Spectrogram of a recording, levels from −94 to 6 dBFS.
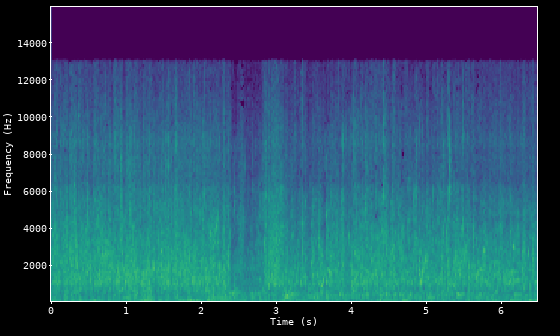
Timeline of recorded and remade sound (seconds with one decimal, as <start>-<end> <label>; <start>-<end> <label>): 0.0-5.7 recorded; 5.7-6.5 remade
